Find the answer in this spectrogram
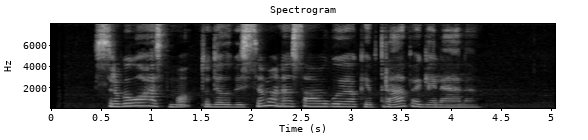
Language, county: Lithuanian, Alytus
